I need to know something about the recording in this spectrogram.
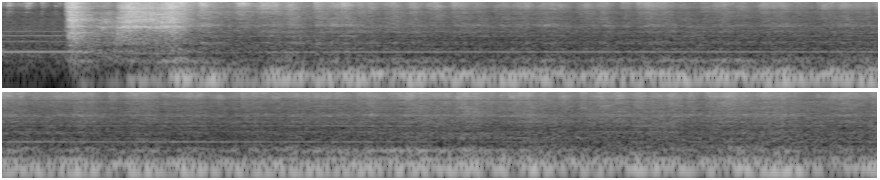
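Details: Car just back from wiring and undercarriage work, with a newly fitted electric fuel pump and dual fans: short crank, quick catch, then a steady, even low rumble with no misses or knocks; starts and idles healthy.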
